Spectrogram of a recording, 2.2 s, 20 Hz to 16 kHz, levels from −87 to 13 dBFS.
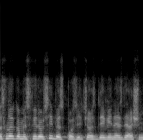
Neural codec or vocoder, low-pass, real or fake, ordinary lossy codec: codec, 16 kHz, 4.8 kbps, FACodec; 7.2 kHz; fake; Opus, 24 kbps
